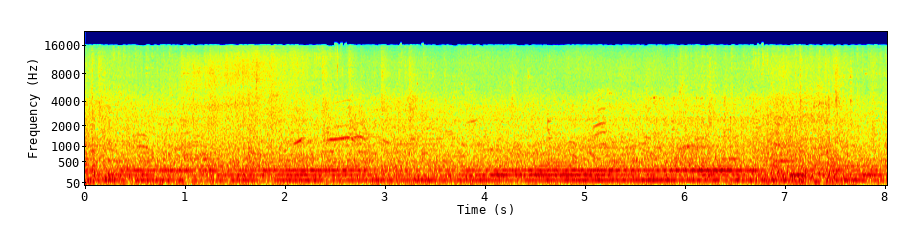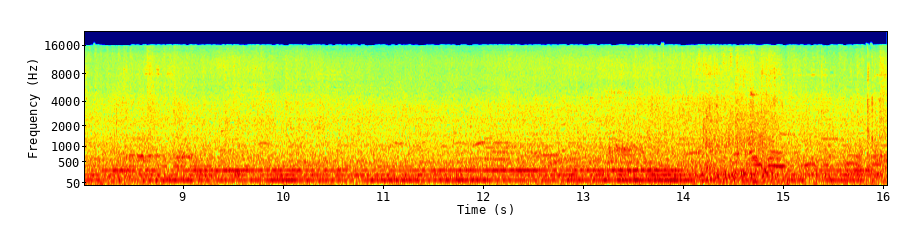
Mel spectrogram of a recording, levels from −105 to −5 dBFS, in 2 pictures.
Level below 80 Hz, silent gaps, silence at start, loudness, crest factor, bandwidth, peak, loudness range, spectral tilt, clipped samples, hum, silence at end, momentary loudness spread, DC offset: -28 dBFS; none; 0 s; -14 LUFS; 14 dB; 16 kHz; 0 dBFS; 2 LU; -5 dB/octave; under 0.1%; none; 0 s; 4 LU; under 0.1%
